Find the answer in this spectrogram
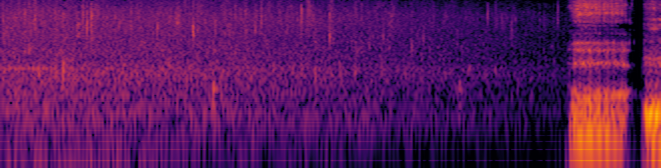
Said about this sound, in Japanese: あ、 雨。 あの、 はい、 この雨はなんて言うんですか。 春に降るにわか雨なので春しぐれです。 春しぐれ。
